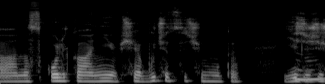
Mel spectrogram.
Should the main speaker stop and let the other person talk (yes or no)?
no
